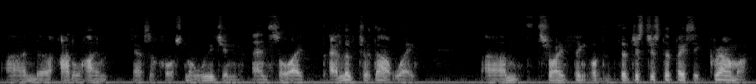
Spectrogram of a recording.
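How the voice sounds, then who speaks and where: A man with a low voice talks in a flat, even tone. He speaks emphatically and with strong opinions, repeating words as he starts his sentences. The talk is a casual panel chat. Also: a little fast, slight background noise, rough recording.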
